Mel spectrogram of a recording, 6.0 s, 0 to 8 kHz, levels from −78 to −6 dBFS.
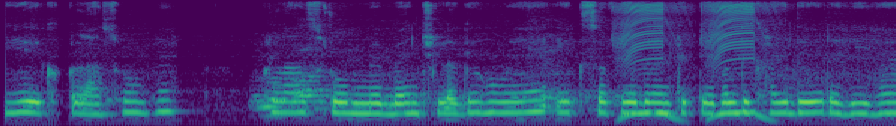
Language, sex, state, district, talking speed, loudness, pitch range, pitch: Hindi, female, Uttar Pradesh, Jyotiba Phule Nagar, 210 wpm, -29 LUFS, 210-220 Hz, 215 Hz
